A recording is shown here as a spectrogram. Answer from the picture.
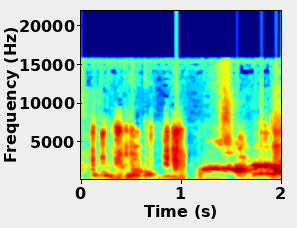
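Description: A rooster crowing: one long drawn-out call starting about a second in, with a man's voice speaking over it.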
